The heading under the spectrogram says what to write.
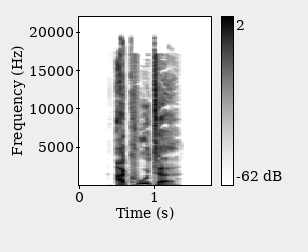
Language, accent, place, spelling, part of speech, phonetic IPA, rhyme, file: German, Germany, Berlin, Akute, noun, [aˈkuːtə], -uːtə, De-Akute.ogg
- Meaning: nominative/accusative/genitive plural of Akut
